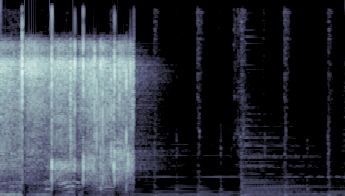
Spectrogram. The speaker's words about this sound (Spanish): Eso es un aplauso.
